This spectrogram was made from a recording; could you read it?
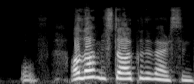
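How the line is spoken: Shouted. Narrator (Turkish): diye bağırdı

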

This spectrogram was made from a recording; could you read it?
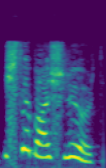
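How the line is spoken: Shouting. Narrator (Turkish): diye bağırdı

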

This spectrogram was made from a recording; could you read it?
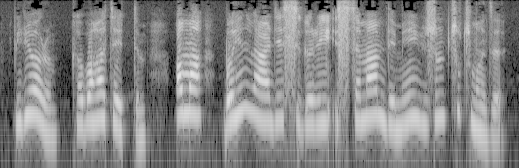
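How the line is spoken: Plain. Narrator (Turkish): dedi

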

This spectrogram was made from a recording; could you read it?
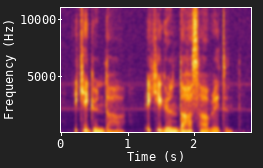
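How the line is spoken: Almost begging. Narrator (Turkish): diye adeta yalvarıyordu

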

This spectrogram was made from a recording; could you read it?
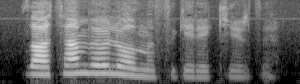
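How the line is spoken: Murmured. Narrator (Turkish): diye mırıldandı

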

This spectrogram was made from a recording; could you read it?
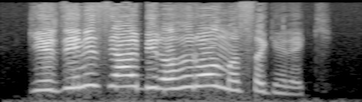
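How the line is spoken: Shouted. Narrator (Turkish): diye bağırdı

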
